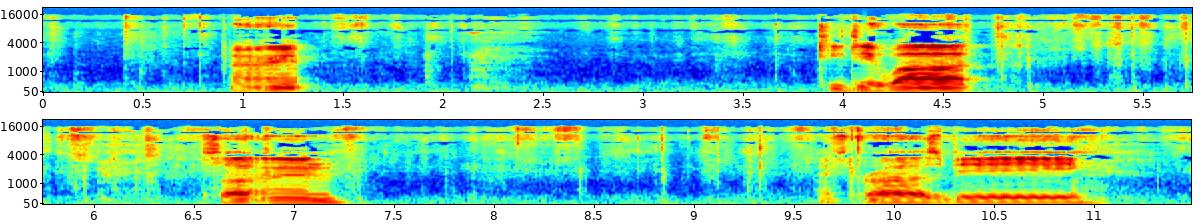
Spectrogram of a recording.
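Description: Trading cards slide against each other and rustle softly.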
